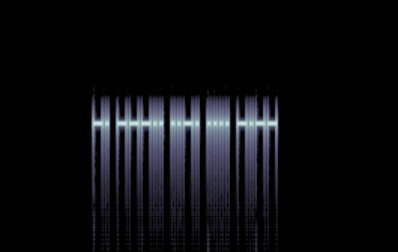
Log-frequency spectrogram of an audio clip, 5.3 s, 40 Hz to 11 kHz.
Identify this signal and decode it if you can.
Morse code, heard as a keyed tone, about 31 wpm, 700 Hz. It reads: N8FHY
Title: USA Call Signs - 5 Characters - 30wpm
